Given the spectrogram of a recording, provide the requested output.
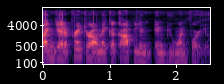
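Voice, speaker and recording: Talking at a very fast pace, a woman with an American accent has a very deep, low pitch. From US South, Nashville. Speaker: artist and colorist livestreamer. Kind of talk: casual livestream chat while coloring. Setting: livestream.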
